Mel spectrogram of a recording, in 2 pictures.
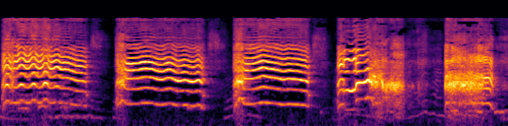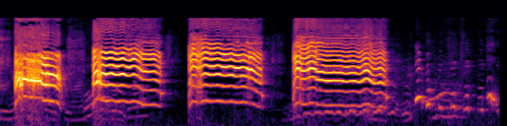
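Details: Puppy crying during vaccination: loud, high-pitched, drawn-out yelps and whines repeated in rapid bursts, a distress cry.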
